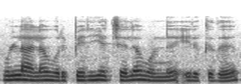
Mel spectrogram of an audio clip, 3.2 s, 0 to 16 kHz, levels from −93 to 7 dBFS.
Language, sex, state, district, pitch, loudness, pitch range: Tamil, female, Tamil Nadu, Kanyakumari, 170 Hz, -14 LUFS, 160-185 Hz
